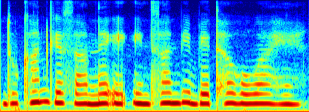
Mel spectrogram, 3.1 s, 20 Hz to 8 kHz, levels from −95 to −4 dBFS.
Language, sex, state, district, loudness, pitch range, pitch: Hindi, female, Arunachal Pradesh, Papum Pare, -11 LUFS, 250-270 Hz, 255 Hz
